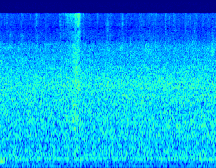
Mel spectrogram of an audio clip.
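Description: Steady room hum and hiss, with one faint click about a second and a half in.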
